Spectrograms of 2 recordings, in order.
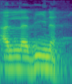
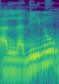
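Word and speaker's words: الذين: Karena itu dibacanya alladzina. Kita tidak baca alladzinu, nggak ada alladzini, selalu mabni tetap dalam harakat ini.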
